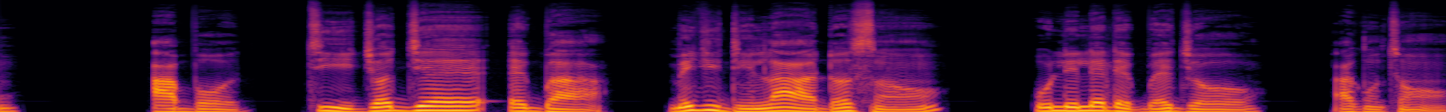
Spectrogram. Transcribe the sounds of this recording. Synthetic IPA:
a˨bɔ˨ | ti˧˦i˦˨d͡ʒɔ˦d͡ʒɛ˦ɛ˧ɡ͡ba˨ | mẽ˦d͡ʒi˦˨dĩ˨˦la˦a˧dɔ˨˦sã˨˦ | o˦le˦lɛ˦dɛ˦˨ɡ͡bɛ˨˦d͡ʒɔ˧ | a̰˨ɡũ˨tã̰˨

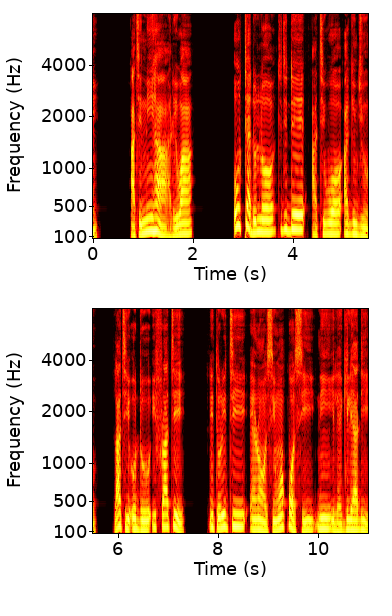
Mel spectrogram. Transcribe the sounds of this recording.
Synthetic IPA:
a˨ti˧nĩ˦ɦa˦˨a˨ɾe˨˦wa˦ | o˦tɛ˦˨do˨˦lɔ˧ti˦t̬i˦de˦a˦˨tʰi˧wɔ˧a˧ɡĩ˧d͡ʒũ˨ | la˨˦ti˧ʔo˧do˧i˦fɾa˦te˦˨ | nĩ˦to˧ɾi˦ti˦ɛ˧ɾ̃ã˧˨o˨sĩ˨˦w̃ɔ̃˦k͡pɔ˦˨si˨˦nĩ˦i˦˨lɛ˨ɡi˨˦li˦a˧di˦˨

